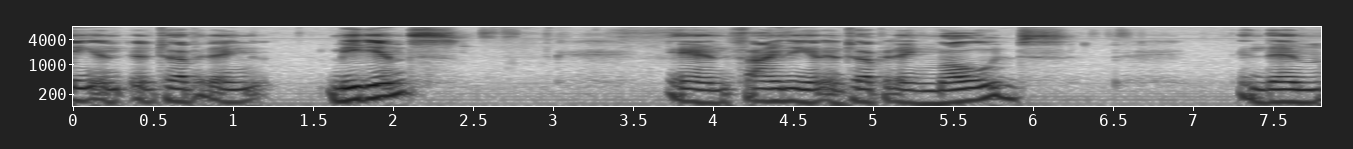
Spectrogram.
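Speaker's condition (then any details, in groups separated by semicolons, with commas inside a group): No condition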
